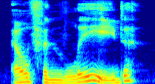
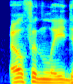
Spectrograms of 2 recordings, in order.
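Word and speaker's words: Elfen Lied: I think, yeah, you will never get the jump scares, but I want to try, and I feel like Elfin Lied, if I'm saying that correctly. – You are saying that.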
